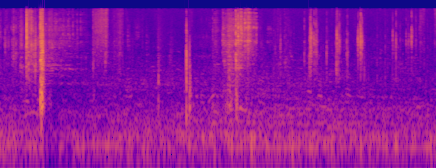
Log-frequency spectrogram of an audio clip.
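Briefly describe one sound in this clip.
Spray cans hiss in short bursts.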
